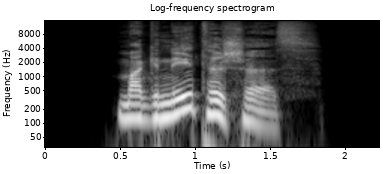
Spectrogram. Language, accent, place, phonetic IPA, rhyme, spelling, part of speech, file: German, Germany, Berlin, [maˈɡneːtɪʃəs], -eːtɪʃəs, magnetisches, adjective, De-magnetisches.ogg
- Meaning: strong/mixed nominative/accusative neuter singular of magnetisch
